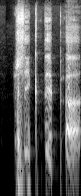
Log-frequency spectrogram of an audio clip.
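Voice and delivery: high, loud, wailing fake sobs like child.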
